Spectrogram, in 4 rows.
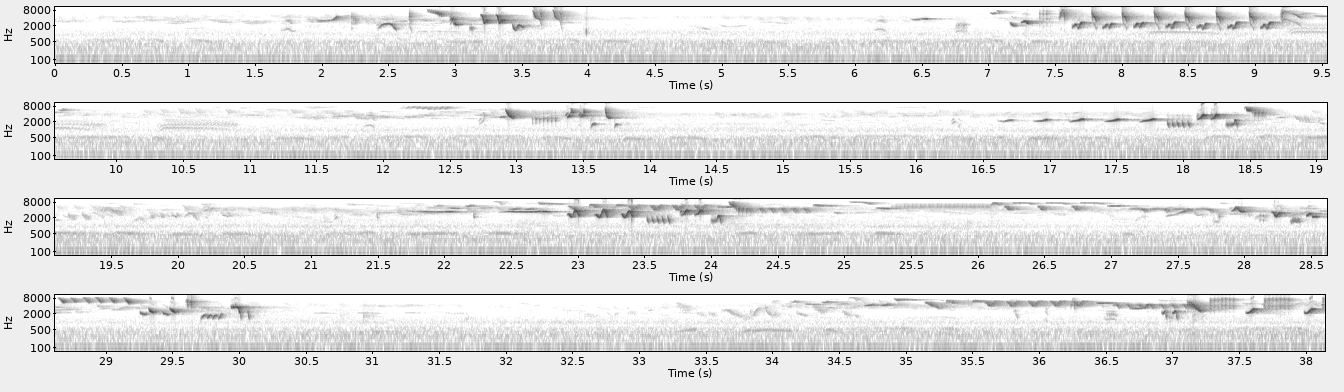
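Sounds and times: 
faint low hum: 0:00.0 - 0:37.2
common nightingale song: 0:00.0 - 0:38.1.

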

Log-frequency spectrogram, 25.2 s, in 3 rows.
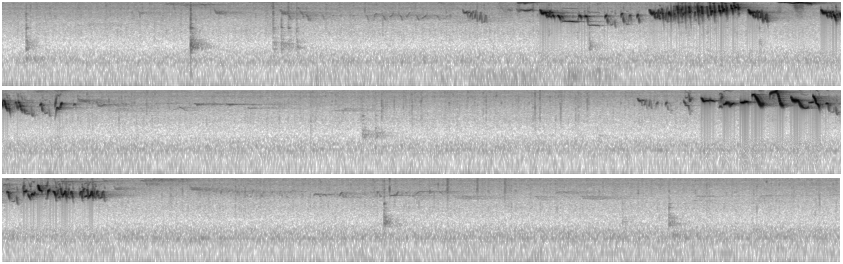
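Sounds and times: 
European robin singing: 0:01.4 - 0:12.2, 0:14.8 - 0:24.7.

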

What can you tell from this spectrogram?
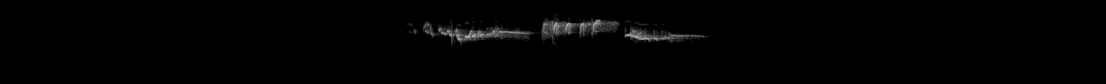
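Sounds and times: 
European robin song: 0:03.8 - 0:07.2.

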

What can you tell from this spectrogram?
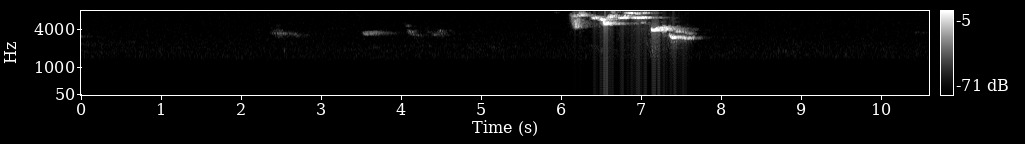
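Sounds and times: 
European robin singing, Erithacus rubecula: 0:02.4 - 0:02.9, 0:03.5 - 0:04.7, 0:05.8 - 0:07.8.

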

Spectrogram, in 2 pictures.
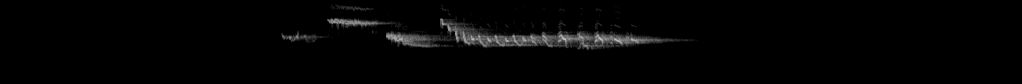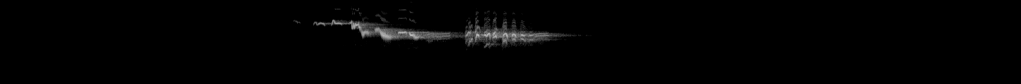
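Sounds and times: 
European robin song: 0:02.8 - 0:07.1, 0:13.2 - 0:16.1.

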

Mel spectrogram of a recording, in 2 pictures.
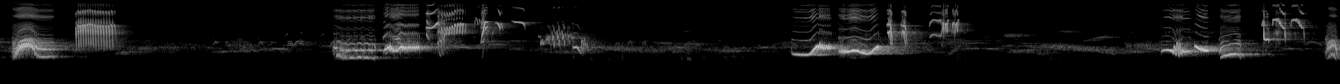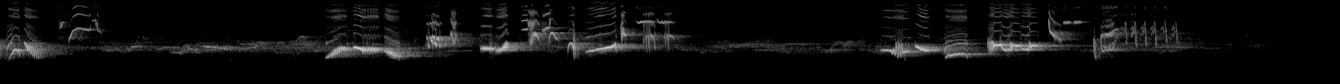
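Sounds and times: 
common blackbird singing: 0:00.0 - 0:26.2
background birdsong: 0:00.0 - 0:26.7.

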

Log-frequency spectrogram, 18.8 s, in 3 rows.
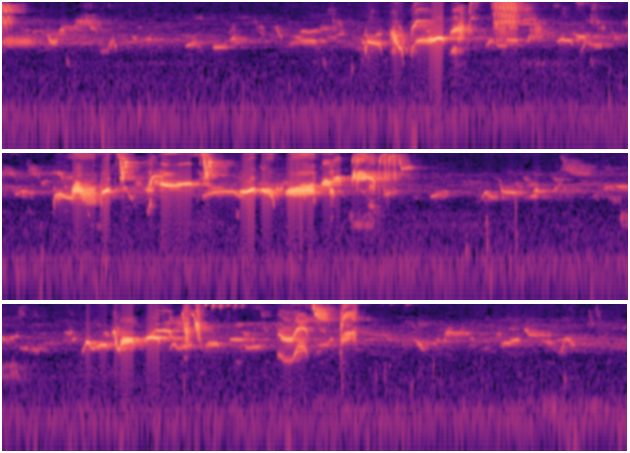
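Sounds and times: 
common blackbird singing: 0:00.0 - 0:18.7
faint noise: 0:00.0 - 0:18.7.

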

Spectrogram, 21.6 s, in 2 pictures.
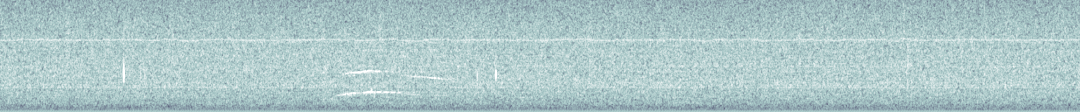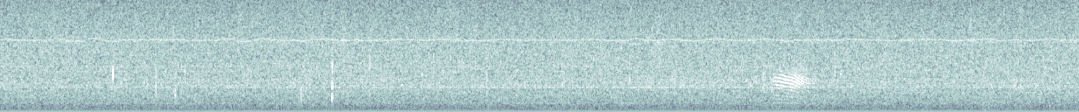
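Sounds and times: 
low underwater hum: 0:00.0 - 0:21.5
orca calls: 0:03.2 - 0:04.6, 0:18.5 - 0:19.0.

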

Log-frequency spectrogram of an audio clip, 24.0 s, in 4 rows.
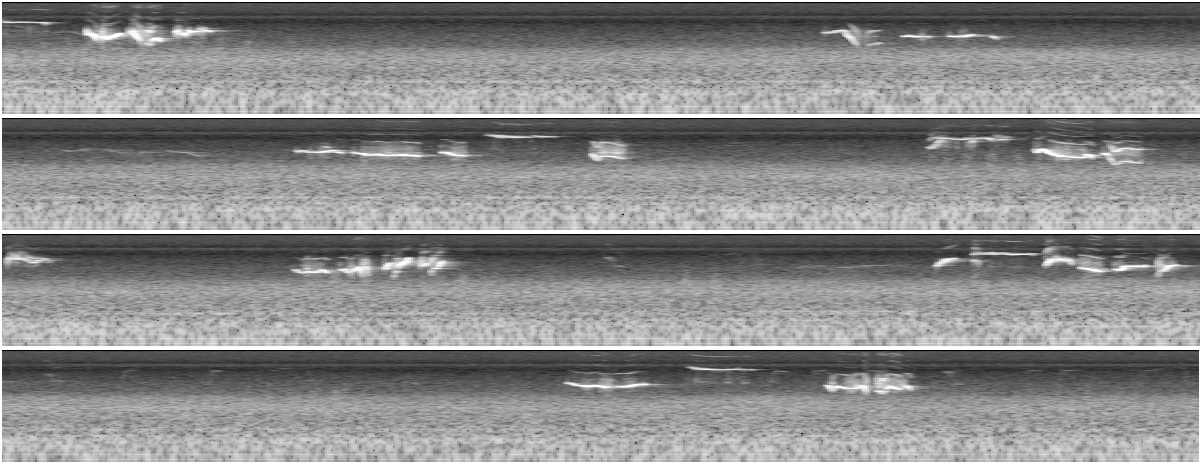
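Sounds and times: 
European robin singing: 0:00.0 - 0:01.2, 0:06.4 - 0:09.2, 0:10.6 - 0:12.3, 0:13.4 - 0:14.3, 0:16.0 - 0:18.0, 0:20.8 - 0:22.7.

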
